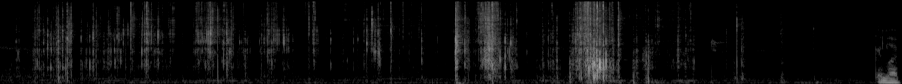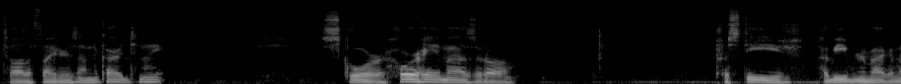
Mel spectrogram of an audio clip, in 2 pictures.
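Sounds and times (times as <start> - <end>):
wrapper tearing and crinkling: 0.0 - 7.5.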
